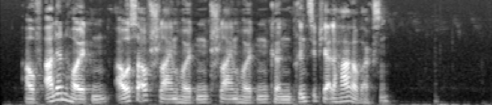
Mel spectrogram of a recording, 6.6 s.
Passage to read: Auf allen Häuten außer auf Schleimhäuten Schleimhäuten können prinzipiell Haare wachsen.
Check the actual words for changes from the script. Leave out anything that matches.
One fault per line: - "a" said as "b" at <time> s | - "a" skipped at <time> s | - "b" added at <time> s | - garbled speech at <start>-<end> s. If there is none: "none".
none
